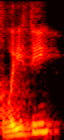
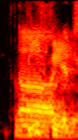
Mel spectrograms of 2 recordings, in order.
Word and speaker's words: Lethe: With me this week is writer and Twitter poster Max Lethe. Is it Lethe? Lethe? Actually, as far as I can tell, it's Lethe. Lethe.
